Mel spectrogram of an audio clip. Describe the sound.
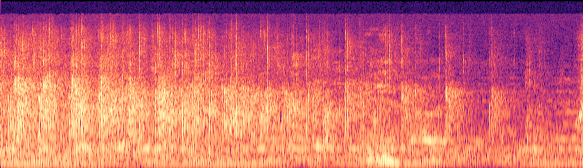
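An audience claps steadily and loudly for several seconds, a dense wash of overlapping hand claps with faint crowd voices mixed in.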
